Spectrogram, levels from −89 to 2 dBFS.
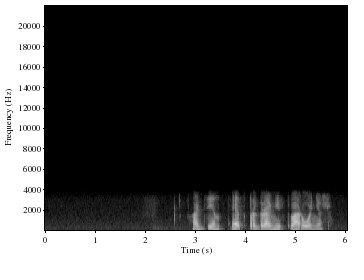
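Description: Nothing stood out on listening to this telephone-band speech clip.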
